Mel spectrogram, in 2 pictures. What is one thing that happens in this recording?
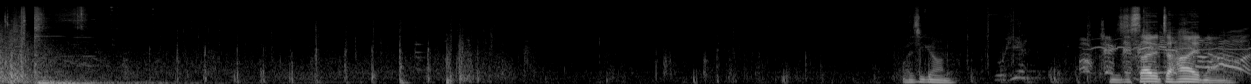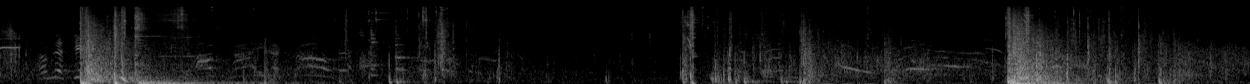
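A rifle fires loud single shots that ring out and echo.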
